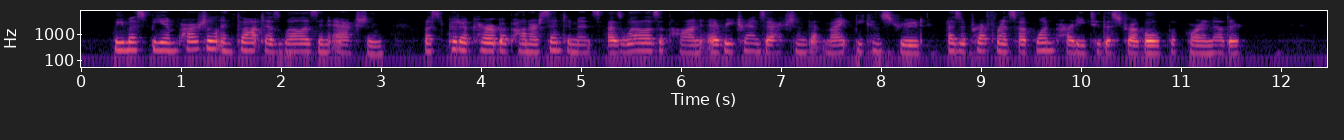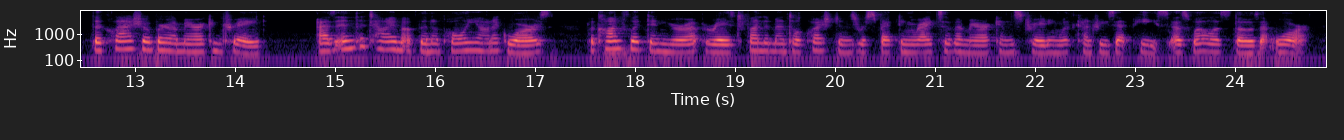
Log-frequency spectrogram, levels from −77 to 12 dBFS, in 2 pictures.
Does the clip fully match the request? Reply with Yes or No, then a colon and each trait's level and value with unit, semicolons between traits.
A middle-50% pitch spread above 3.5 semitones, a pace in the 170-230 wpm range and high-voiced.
No: average, 3.2 semitones; average, 180 wpm; high, 210 Hz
